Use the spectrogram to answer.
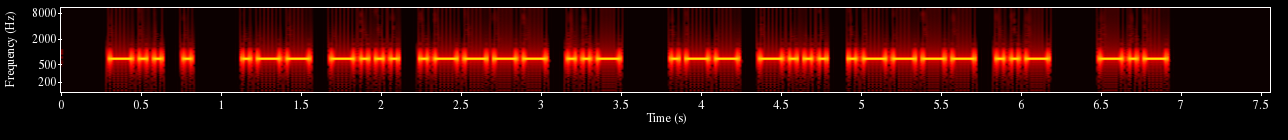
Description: Morse code, heard as a keyed tone, about 26 wpm, 700 Hz. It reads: DE WB1U WB1U K
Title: Speed-Racing Common QSO Phrases Encore - 22wpm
